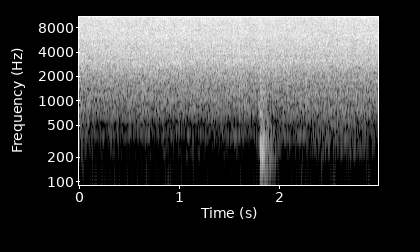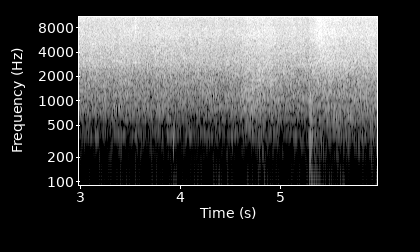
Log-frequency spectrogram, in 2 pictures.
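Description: Chicken sears in a pan for chicken parmesan, giving a soft, steady sizzle and hiss with a few faint clinks of a utensil, heard alone at low level.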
